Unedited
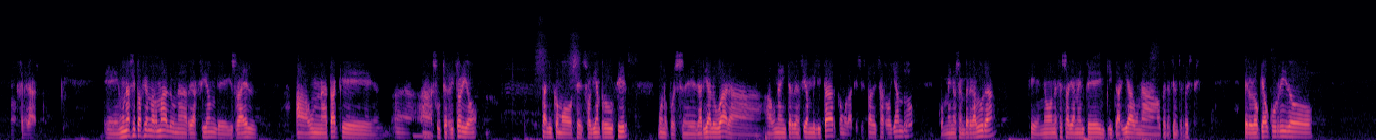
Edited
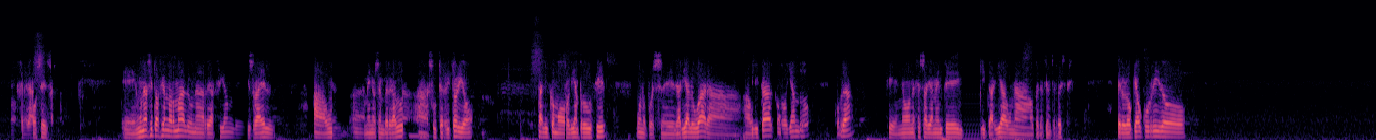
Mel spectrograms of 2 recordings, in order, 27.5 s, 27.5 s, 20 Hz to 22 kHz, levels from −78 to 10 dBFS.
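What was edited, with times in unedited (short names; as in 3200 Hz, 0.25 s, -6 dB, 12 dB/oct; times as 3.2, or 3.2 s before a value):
3.74–4.61 studio fade out
6.29–7.48 cut
11.38–11.73 move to 0.67
15.48–16.3 cut
16.87–17.7 cut
18.9–19.66 move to 8.13
22.11 stutter 0.03 s, 11 plays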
